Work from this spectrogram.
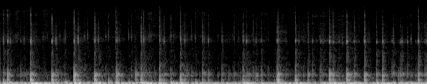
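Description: Fast fingertip tapping on a surfboard with a wood grain finish. It makes a quick, continuous run of dull, hollow knocks with deep low-end thump and very little ring.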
